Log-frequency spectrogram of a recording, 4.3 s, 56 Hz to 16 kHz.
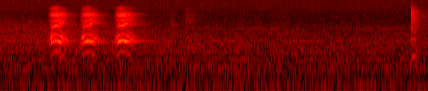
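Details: Crow perched on a post in a front yard in Edmonton, Alberta, Canada, on 15 August 2012, giving three harsh caws in quick succession, then silence with light background hiss.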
